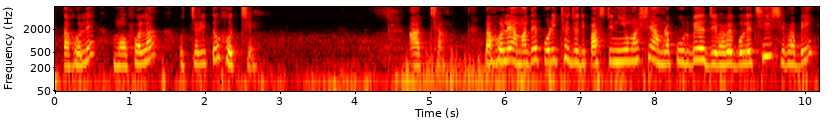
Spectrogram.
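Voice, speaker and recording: A woman teaches a pronunciation lesson with a high-pitched voice. She goes slowly and patiently and names each letter one at a time, the way a lecturer explains to her class. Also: a little hiss or hum. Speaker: Bengali lecturer.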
